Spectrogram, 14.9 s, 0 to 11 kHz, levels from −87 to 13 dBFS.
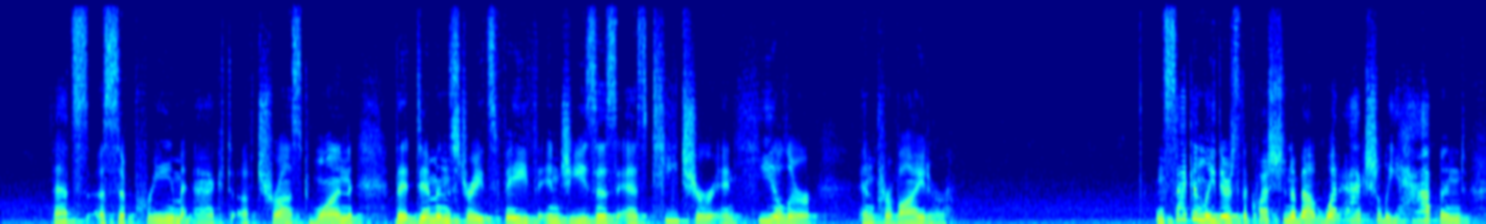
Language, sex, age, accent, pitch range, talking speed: English, male, 40-59, American, 150-210 Hz, 110 wpm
